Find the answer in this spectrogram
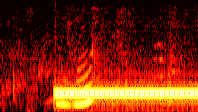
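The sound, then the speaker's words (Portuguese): Telephone dial tone during a call to city hall: low hiss for a moment, then a loud, steady single tone switches on abruptly and holds unbroken. “Tô ligando lá na prefeitura agora.”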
